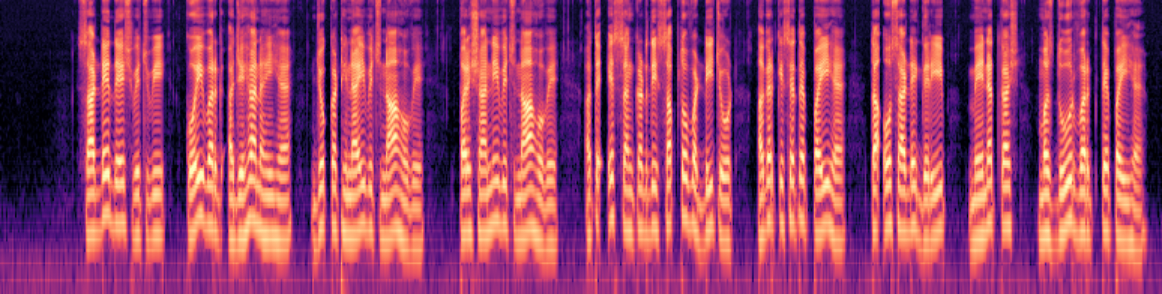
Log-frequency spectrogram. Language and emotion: Punjabi, neutral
